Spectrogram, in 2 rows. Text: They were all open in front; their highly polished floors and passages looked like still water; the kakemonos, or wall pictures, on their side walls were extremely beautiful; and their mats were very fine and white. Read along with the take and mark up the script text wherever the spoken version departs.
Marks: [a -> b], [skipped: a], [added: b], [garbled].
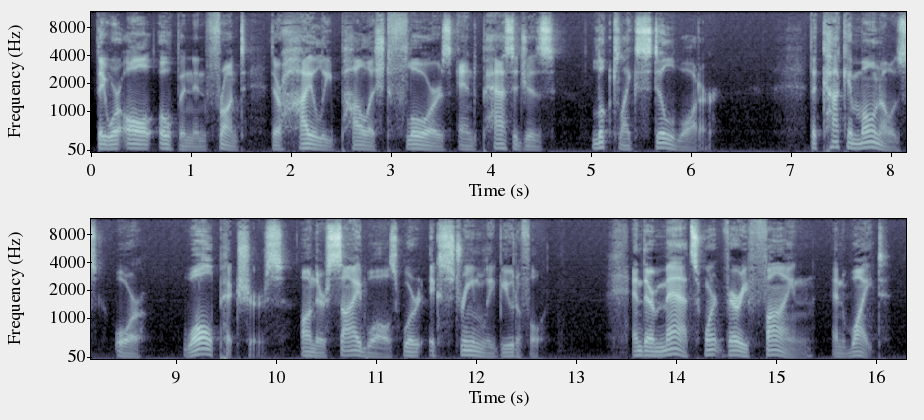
They were all open in front; their highly polished floors and passages looked like still water; the kakemonos, or wall pictures, on their side walls were extremely beautiful; and their mats [were -> weren't] very fine and white.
